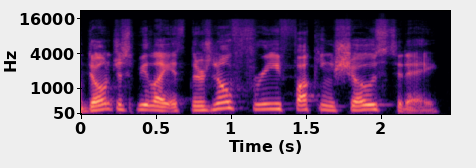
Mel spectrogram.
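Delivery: ordinary delivery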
